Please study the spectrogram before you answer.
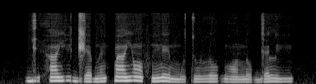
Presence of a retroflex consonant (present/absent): absent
